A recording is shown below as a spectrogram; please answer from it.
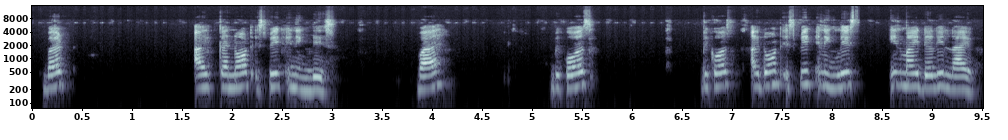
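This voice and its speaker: A young woman from Chhattisgarh with an Indian accent, whose first language is Chhattisgarhi, talking in halting learner's English at home, often correcting herself and adding "right?". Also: on the high side, a little mellow, highs cut off. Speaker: English learner vlogger and tutor. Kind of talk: unscripted personal talk. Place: home in a village.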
